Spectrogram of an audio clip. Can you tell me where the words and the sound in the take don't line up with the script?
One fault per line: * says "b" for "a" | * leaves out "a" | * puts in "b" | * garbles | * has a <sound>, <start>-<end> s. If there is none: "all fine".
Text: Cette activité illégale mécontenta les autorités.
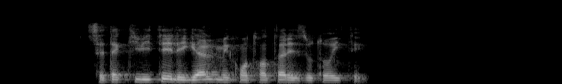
all fine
